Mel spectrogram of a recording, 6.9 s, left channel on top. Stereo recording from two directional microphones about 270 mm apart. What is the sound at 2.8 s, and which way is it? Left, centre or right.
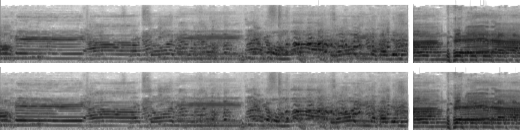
Music, right.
